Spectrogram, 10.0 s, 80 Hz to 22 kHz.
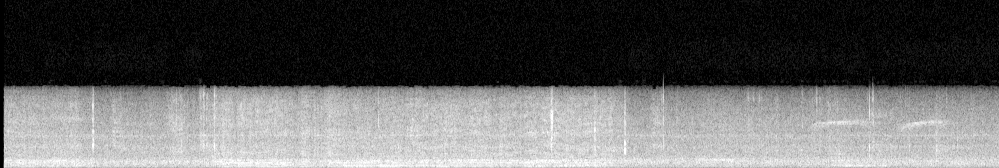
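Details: A bumblebee at foxglove flowers gives a low, droning buzz that hums steadily for several seconds over a constant background hiss; recorded 24 June 2016.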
